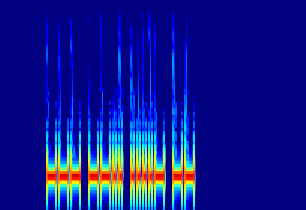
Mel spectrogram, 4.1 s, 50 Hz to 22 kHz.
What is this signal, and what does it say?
Morse code, heard as a keyed tone, about 31 wpm, 700 Hz. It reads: OZ4M
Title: DXCC-100 Call Signs - 4 Characters - 30wpm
